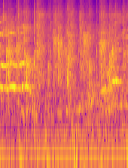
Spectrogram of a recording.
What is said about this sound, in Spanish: Un aplauso para él y para el Folks.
